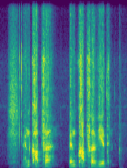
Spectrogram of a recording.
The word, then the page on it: Karpfen: bayerischen Dialekt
